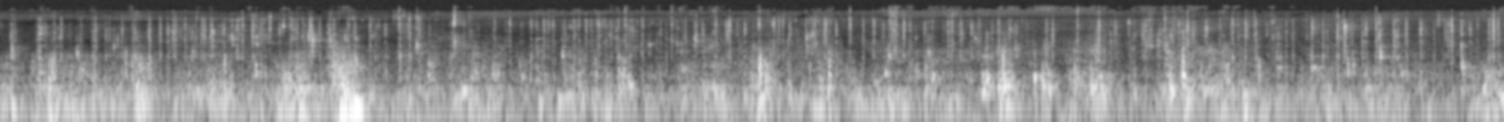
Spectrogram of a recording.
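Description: A green rubber spiky squishy ball is held in both hands, squeezed and scratched with long dark-blue nails so its rubbery spikes flex. The result is a steady stream of soft, low, muffled squishing and dense clicky scratching, with a few louder squeezes along the way.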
